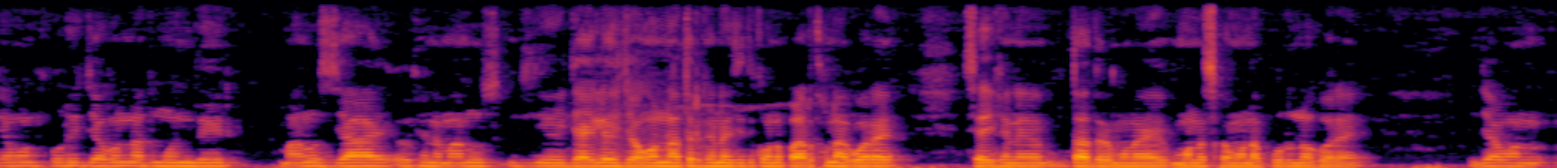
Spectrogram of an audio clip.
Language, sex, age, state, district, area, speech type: Bengali, male, 30-45, West Bengal, Uttar Dinajpur, rural, spontaneous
